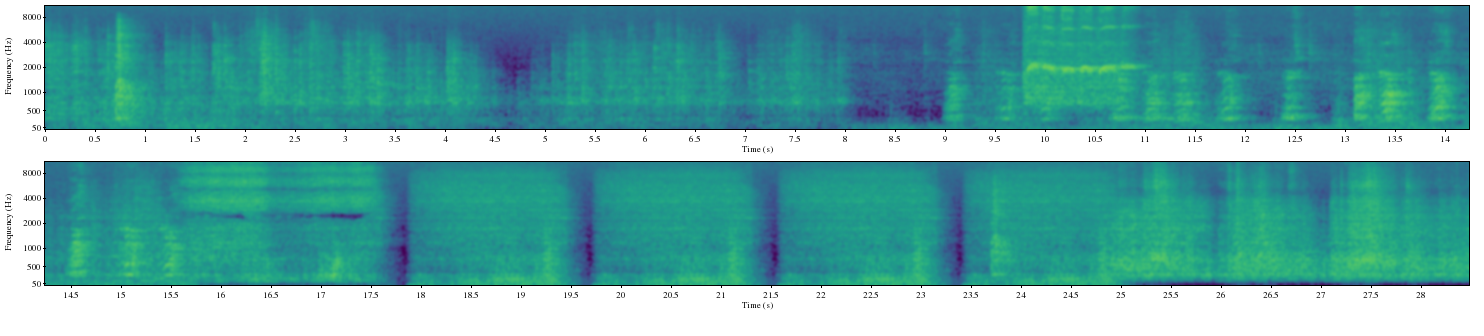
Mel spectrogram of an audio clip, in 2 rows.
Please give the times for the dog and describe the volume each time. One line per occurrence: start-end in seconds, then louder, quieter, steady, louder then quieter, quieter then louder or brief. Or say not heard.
8.9-15.7 louder.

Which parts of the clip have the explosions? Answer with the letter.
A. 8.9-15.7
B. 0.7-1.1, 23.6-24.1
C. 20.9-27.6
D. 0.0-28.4
B.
